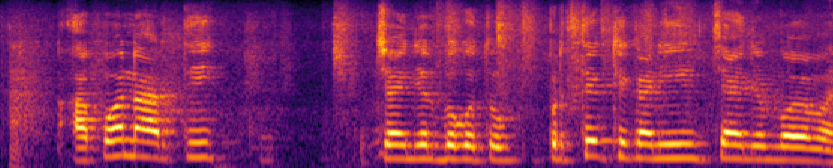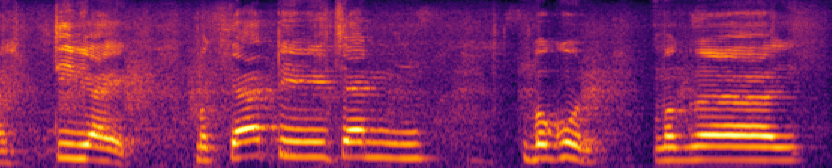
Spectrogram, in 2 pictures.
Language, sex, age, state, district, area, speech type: Marathi, male, 60+, Maharashtra, Osmanabad, rural, spontaneous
